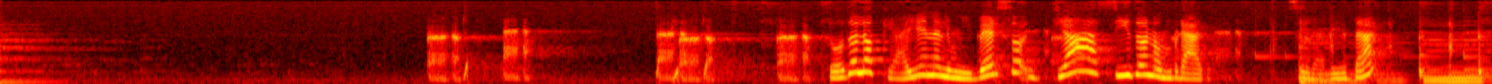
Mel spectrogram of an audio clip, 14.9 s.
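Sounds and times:
frog croaking: 0:04.2 - 0:05.9, 0:06.5 - 0:08.3, 0:12.0 - 0:12.9
speech: 0:08.3 - 0:12.2, 0:13.0 - 0:13.9.

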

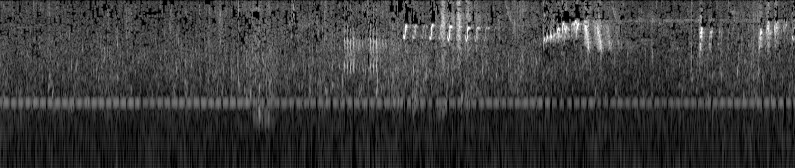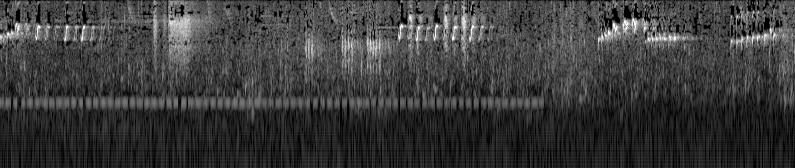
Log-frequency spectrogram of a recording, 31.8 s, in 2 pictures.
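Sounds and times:
continuous low hum: 0:00.0 - 0:30.5
greater green leafbird singing: 0:06.9 - 0:13.2, 0:13.8 - 0:18.4, 0:19.0 - 0:20.2, 0:22.0 - 0:25.8, 0:27.8 - 0:29.7.

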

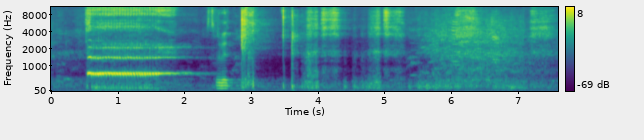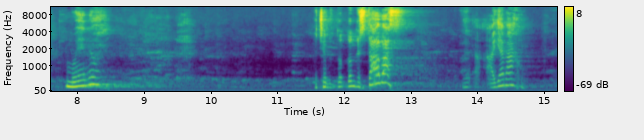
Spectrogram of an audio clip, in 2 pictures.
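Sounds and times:
laughter: 0:00.0 - 0:01.4, 0:03.8 - 0:07.8, 0:08.6 - 0:11.6, 0:13.1 - 0:14.1, 0:15.0 - 0:15.1
voice imitating a telephone ringing with a high-pitched tone: 0:00.5 - 0:02.4
speech: 0:02.5 - 0:03.0, 0:07.8 - 0:08.5, 0:11.7 - 0:12.9, 0:13.9 - 0:14.8.

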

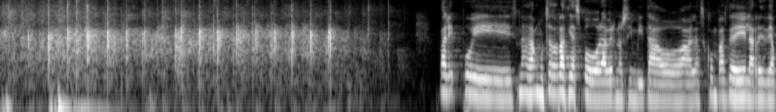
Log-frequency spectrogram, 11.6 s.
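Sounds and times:
audience applause: 0:00.0 - 0:06.0
speech: 0:06.6 - 0:11.6.

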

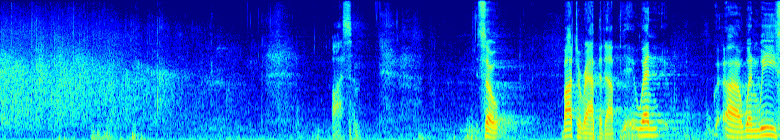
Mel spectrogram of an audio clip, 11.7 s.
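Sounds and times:
audience round of applause: 0:00.0 - 0:03.1
speech: 0:05.1 - 0:05.5, 0:07.2 - 0:07.6, 0:08.4 - 0:10.0, 0:10.7 - 0:11.7.

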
